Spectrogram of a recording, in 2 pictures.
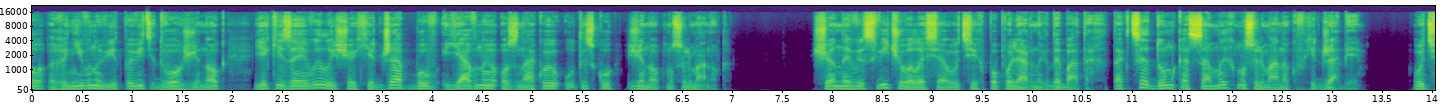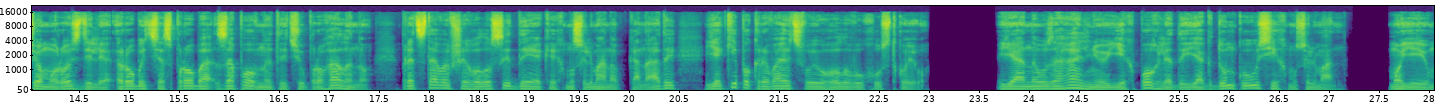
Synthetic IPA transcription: ɔɣnʲiwnʊʋʲid̪̚pɔʋʲidʲd̪ʋɔxʒʲinɔk | jɐkʲizɐjɐʋɪlˠɪʃt͡ʃɔxʲid͡ʒab̚ːuwjawnɔjʊʔɔznɑkɔjʊʔut̪ɪskʊʒʲinɔkmʊsʊlʲmɑ̰nɔk | ʃt͡ʃɔnɛʋɪsʲʋʲit͡ʃʊʋɐlˠɐsʲɐwut͡sʲixpɔpʊlʲarnɪɣd̪ebɑ̰t̪ɐ̥xt̪akt̪sɛd̪umkɐsɐmɪxmʊsʊlʲmɑnɔkwxʲid͡ʒa̰bʲḭ | ʊt͡sʲɔmʊɾɔzʲdʲilʲḭrɔbɪt͡sʲːɐspɾɔbɐzɐpɔwnɪt̪ɪt͡sʲupɾɔɦɑlˠenʊ̰pɾet̪st̪aʋɪwʂɪɦɔlˠɔsɪd̪ɛjɐkɪxmʊsʊlʲmɑnɔkːɐnɑd̪ɪjɐkʲipɔkɾɪʋɑjʊtʲsʋɔjuɦɔlˠɔʋʊxust̪kɔ̰jʊ̰ | janɛʊzɐɦalʲnʲʊjʊjixpɔɦlʲɐd̪ɪjɐɡd̪umkʊːsʲixmʊsʊlʲmɑ̰n | mɔjɛjʊ

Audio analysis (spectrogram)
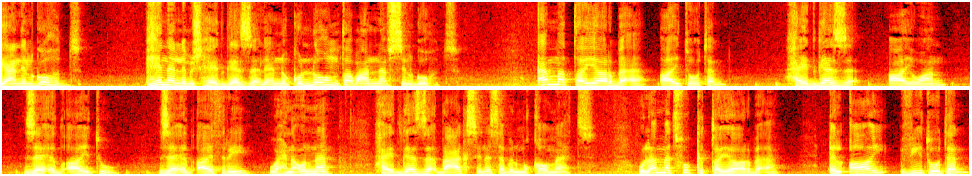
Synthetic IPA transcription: jaʕnilɡoɦd̪ | ɦenælːimɪʃhæjet̪̚ɡæzːæʔleʔenːkʊlːʊhomt̪ˤɑbʕɑnːæfselɡohd̪̥ | ʔæmːæt̪ˤːɑjːɑːɾˤbæʔæʔɑːjt̪oːt̪æl | ħæjet̪ɡæzːæʔʔɑːjwæn | zæːʔed̪ʔɑːjt̪uːzæːʔed̪ʔɑːjθɾiːwʔeħnæʔolnæ | ħæjet̪ɡæzːæʔbɪʕaksnæsæbelmoqæwemæːt̪ | welæmːæt̪fokːet̪ˤːɑjːɑːɾˤbæʔæ | ʔelʔɑːjviːt̪oːt̪æl

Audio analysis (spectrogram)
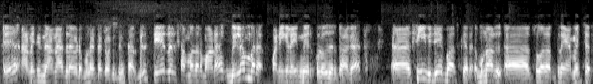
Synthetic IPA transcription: ʈːɯɐ̰nɐɪt͡ʃːɪnd̪ɐːnaːðɪɾaːʋɪɽɐmʊnːeːʈrɐkːɐɭɐkːɐt̪ːɪnsaːɾbɪlt̪eːɾðɐlsɐmbɐnd̪ɐɾɐmaːnɐʋɪɭɐmbɐɾɐpɐɳɪɣɐɭɐɪmeːɾkɔɭːɯʋɐðɐɾkaːɣɐ | siːʋɪd͡ʒɐjbaːskɐɾmʊnːaːlsʊʋaːðaːɾɐt̪ːɯɾɐɪɐmɐɪt͡ʃːɐɾ

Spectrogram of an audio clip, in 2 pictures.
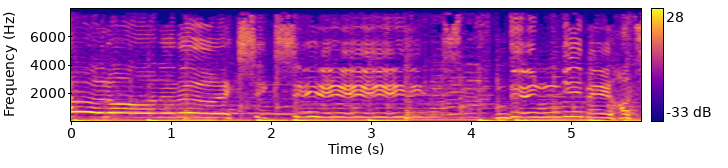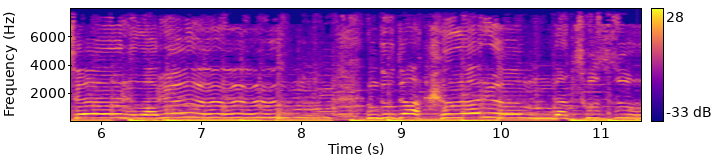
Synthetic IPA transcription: hɛɾanɯnɯɛcsicʲsi | z̥ | d̪ynɟibiɦat̪ʰɯɾlˠaɾɯ | m | d̪ud̪akʰlˠaɾɯm | d̪at̪ʰuzu

